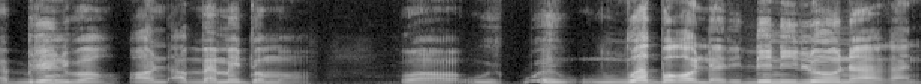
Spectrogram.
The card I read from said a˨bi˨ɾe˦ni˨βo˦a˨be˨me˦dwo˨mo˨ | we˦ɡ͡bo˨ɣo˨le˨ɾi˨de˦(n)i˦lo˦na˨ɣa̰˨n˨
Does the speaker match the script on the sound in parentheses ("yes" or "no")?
yes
